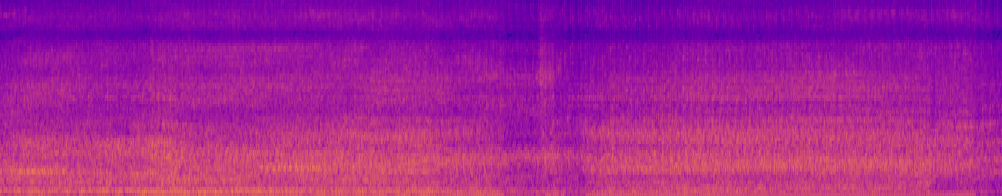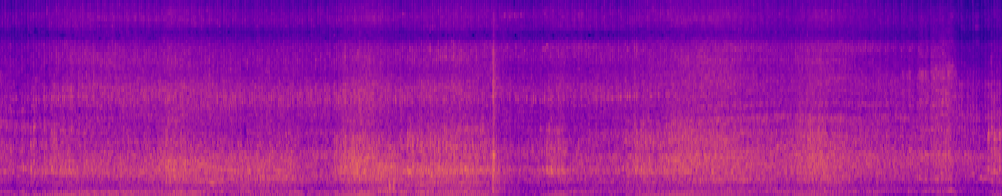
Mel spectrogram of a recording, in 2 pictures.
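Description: Farm tractor engine running in deep mud, with a heavy low rumble that eases about halfway through.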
